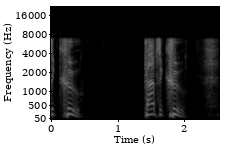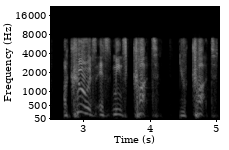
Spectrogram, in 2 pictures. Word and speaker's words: coup: it has rules but in this word you don't say the last consonant so it's you say ku you pronounce it ku it means cut you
